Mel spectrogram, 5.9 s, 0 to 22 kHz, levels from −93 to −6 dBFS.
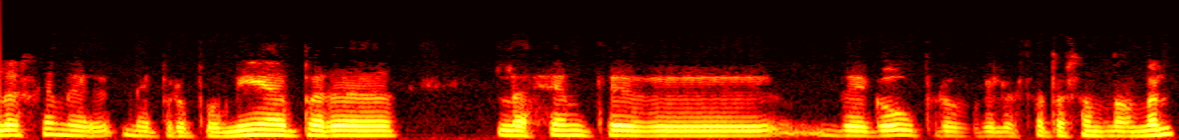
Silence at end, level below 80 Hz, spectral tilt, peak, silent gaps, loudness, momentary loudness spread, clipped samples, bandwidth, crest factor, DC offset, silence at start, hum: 0.05 s; -64 dBFS; -11.5 dB/octave; -6 dBFS; none; -23 LUFS; 11 LU; under 0.1%; 4.4 kHz; 16 dB; under 0.1%; 0 s; none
